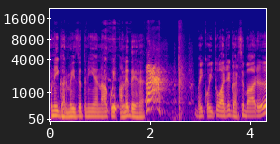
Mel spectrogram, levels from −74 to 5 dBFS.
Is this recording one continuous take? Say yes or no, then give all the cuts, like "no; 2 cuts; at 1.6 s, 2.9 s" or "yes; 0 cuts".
yes; 0 cuts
